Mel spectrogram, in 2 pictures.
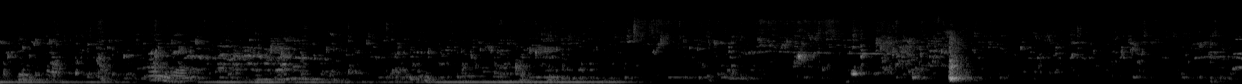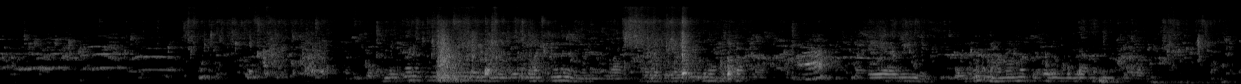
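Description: Water sloshing and splashing as laundry is washed, with people talking in the background. A steady low hum runs for the first six seconds and then stops, and the splashing grows louder in the second half.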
